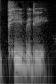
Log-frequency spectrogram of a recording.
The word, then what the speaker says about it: Peabody: And they're like, dude, no one goes to Peabody. And I was like, how does it pronounced Peabody when it looks like the word Peabody? He's like, it's Boston, man. That's how we talk up here.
